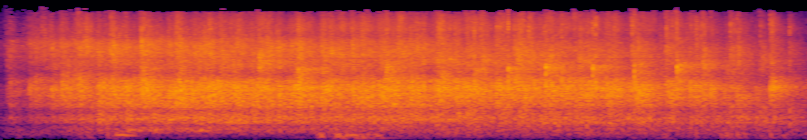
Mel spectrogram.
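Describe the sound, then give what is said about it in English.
An audience breaks into sustained applause welcoming Dr. Christopher Hamilton before his afternoon lecture introducing Nietzsche's life and work, a dense, steady wash of many hands clapping at even loudness for about eight seconds before tapering slightly at the end. “Please join me in giving a warm welcome to Dr. Christopher Hamilton.”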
